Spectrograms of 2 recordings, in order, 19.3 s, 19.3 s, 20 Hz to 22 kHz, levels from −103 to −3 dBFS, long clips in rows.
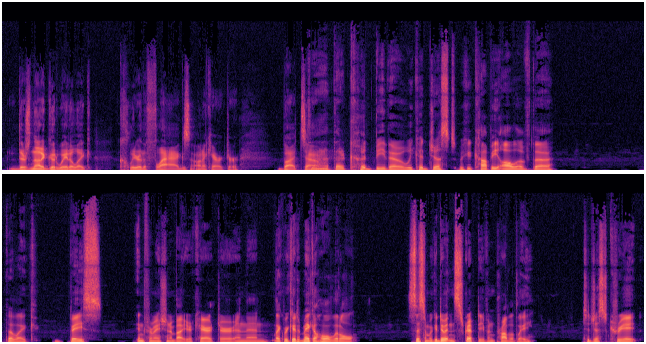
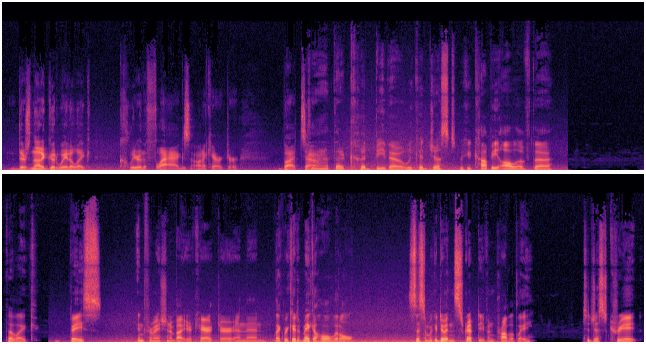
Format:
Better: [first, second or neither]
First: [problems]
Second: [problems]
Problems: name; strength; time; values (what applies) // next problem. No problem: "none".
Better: first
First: none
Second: wind noise on the microphone; occasional gusts; until 8.5 s and from 10 to 17 s; 25 dB below the speech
